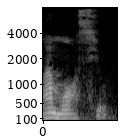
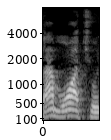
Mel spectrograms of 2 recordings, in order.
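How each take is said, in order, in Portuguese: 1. A consoante do meio é um som de s. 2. A consoante do meio é um som de t. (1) "Mas a pronúncia é amócio" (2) "Mas tá escrito isso, escreve amótio"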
